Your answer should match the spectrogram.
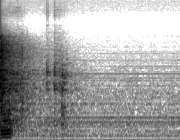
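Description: A spoken word trails off, then a few faint clicks from hands handling a small spool of aluminum MIG wire, picking at the wire's loose end.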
